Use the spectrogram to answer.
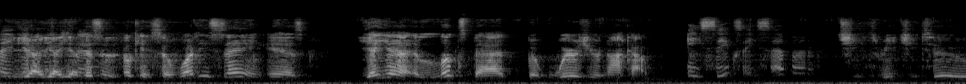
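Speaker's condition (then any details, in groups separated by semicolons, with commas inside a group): No condition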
